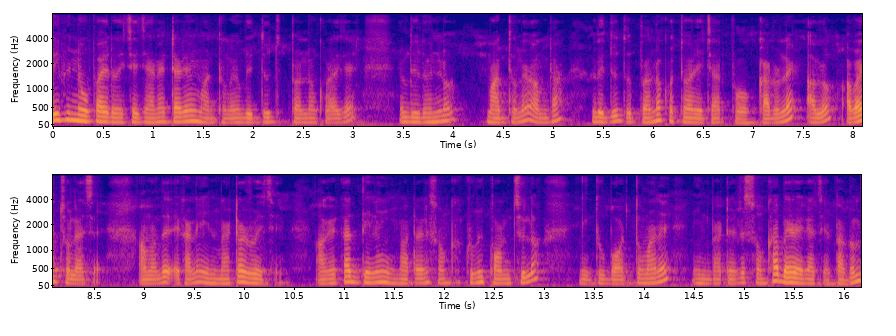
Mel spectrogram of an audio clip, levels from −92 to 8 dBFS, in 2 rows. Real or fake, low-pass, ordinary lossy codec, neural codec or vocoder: fake; none; none; codec, 16 kHz, 2 kbps, FunCodec, trained on LibriTTS, 25 frames a second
